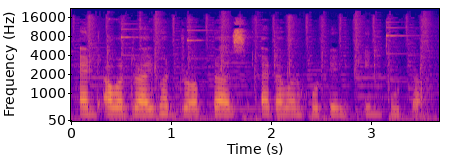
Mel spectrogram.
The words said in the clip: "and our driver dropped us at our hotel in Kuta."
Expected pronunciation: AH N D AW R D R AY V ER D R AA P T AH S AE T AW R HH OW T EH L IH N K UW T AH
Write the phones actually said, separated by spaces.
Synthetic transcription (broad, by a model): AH N D AW R D R AY B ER D R AA P T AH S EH T AW R HH OW T EH L IH N K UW T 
